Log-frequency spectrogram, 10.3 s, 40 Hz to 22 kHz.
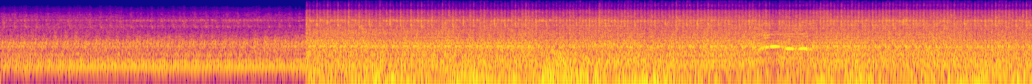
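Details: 1975 Freightliner FLT Detroit Diesel V12 after fuel system work and a new injector: steady idle with even, rapid clatter after a cylinder comes back in, likely from air clearing; oil pressure 20-25; normal idle.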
